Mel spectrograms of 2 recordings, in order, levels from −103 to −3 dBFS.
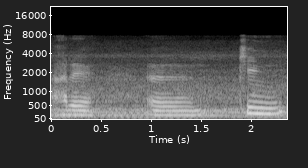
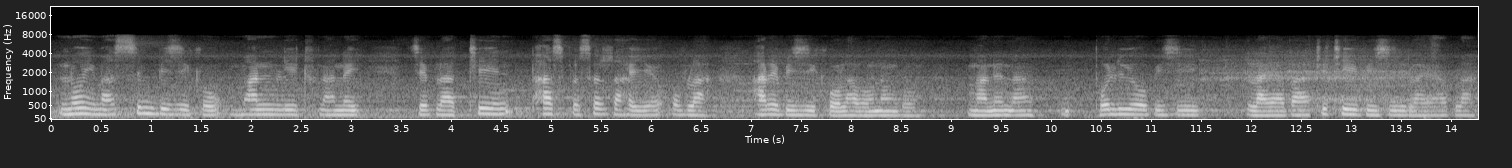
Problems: constant background noise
